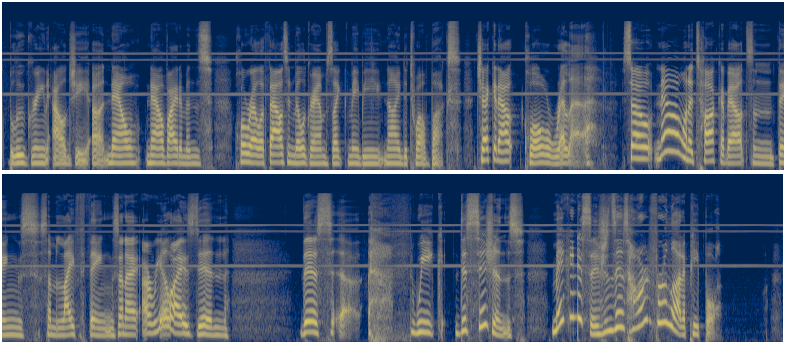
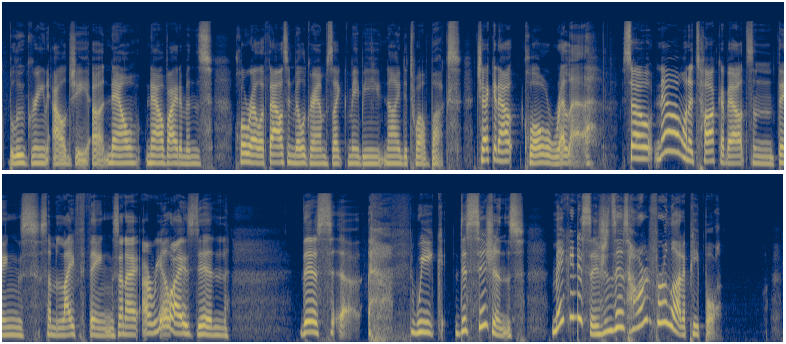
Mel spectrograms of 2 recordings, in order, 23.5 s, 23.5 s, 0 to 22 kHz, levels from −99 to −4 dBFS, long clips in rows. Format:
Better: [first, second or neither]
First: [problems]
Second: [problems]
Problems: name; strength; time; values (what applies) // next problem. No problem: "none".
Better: second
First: high-pitched whine; faint; throughout; 2.5 kHz, 25 dB below the speech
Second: none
